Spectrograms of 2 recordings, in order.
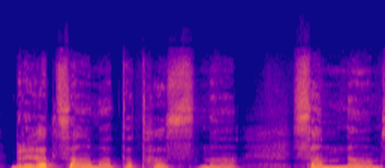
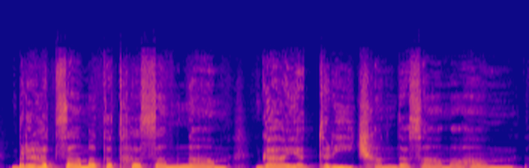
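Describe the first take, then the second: First: "Tathasna" slurred where "Tatha Samnam" belongs; misspoken verse. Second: "Tatha Samnam" said as two clear separate words; corrected verse. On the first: Teacher reciting the Gita verse to the class, slipping on "Tathasna". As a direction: stumble on "Tathasna" before catching it. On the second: Teacher re-reciting the verse to the class, now saying "Tatha Samnam" cleanly. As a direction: recite it again with "Tatha" and "Samnam" kept apart. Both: Real, not acted.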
